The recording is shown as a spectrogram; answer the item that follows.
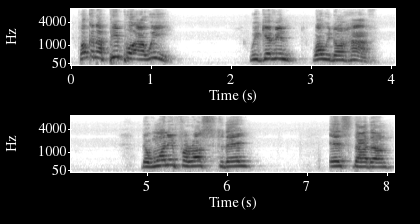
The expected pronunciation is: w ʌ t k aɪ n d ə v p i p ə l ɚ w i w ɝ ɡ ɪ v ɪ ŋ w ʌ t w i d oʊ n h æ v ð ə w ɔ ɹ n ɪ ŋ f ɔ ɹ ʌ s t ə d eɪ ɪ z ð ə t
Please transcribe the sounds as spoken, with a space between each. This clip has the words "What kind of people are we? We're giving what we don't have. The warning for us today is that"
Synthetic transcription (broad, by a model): w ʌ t k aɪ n ə v p i p ə l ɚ w i w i ɡ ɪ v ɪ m w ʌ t w i d oʊ n h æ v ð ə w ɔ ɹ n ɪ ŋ f ɔ ɹ ʌ s t ə d eɪ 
